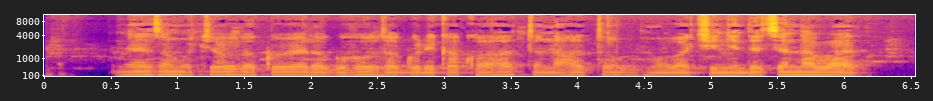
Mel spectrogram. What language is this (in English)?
Kinyarwanda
